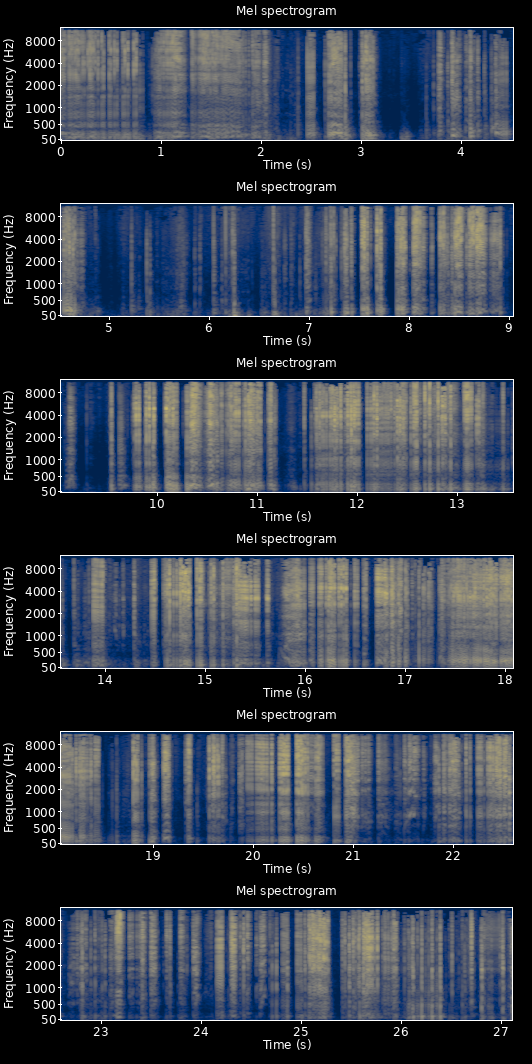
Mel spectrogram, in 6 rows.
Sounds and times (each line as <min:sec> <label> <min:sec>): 0:00.0 Balloon rubbed 0:04.9
0:05.6 Balloon rubbed 0:27.1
